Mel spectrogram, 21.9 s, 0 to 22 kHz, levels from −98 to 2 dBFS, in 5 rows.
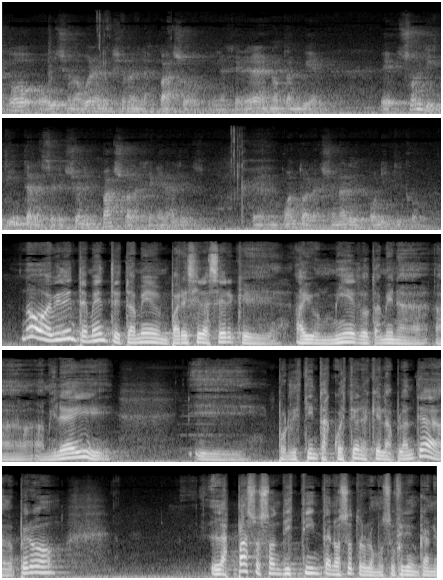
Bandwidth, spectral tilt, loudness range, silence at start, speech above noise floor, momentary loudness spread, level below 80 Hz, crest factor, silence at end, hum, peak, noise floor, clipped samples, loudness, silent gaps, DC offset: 16.5 kHz; -6 dB/octave; 16 LU; 0 s; 20 dB; 20 LU; -36 dBFS; 16 dB; 0 s; none; -2 dBFS; -38 dBFS; under 0.1%; -17 LUFS; none; under 0.1%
